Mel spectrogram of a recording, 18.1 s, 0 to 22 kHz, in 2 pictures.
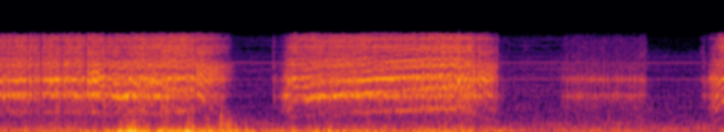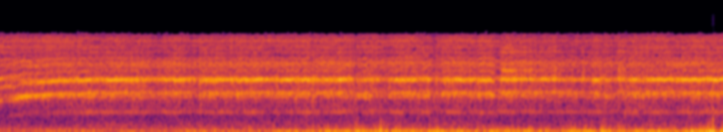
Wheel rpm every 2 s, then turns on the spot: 150, 80, 140, 30, 70, 160, 160, 160, 160.
6-8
